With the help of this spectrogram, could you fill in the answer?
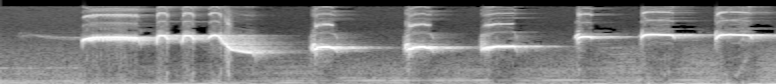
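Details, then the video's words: Orange-headed thrush (anis merah) delivering loud, full 'ngeplong gacor' song: a rippling high whistle sliding downward, then clear whistled notes at about two per second, first lower and then stepping higher. "ANIS MERAH NGEPLONG GACOR"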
